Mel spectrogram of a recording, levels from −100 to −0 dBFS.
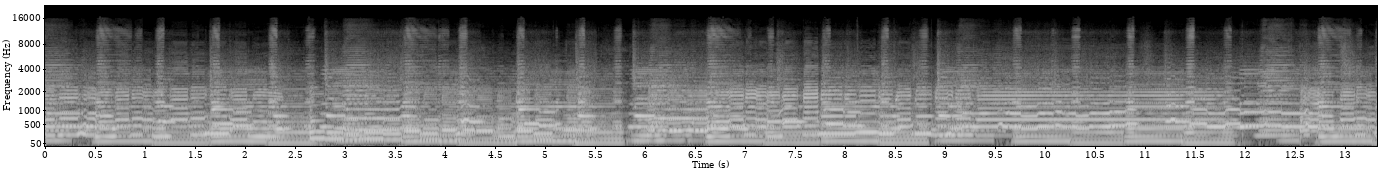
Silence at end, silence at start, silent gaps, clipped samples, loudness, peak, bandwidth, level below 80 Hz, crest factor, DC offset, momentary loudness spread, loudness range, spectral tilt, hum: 0 s; 0 s; none; under 0.1%; -23 LUFS; -10 dBFS; 14 kHz; -42 dBFS; 14 dB; under 0.1%; 2 LU; 1 LU; -6 dB/octave; none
